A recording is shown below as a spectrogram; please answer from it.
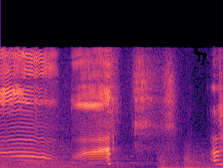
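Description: A newborn baby giving two short whimpering cries, one at the start and one about a second in, over soft background music with held notes.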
